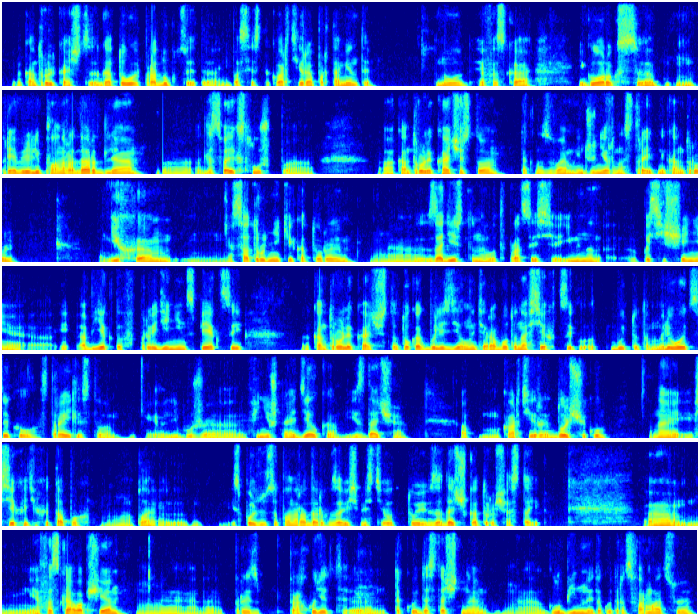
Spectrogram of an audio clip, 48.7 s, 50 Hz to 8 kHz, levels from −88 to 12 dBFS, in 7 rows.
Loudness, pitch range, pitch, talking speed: -20 LUFS, 85-100 Hz, 90 Hz, 105 wpm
